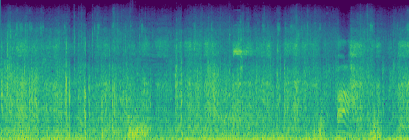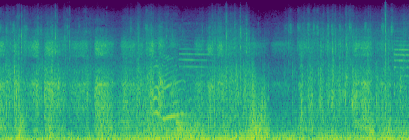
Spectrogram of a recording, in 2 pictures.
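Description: Downhill mountain bike ridden at race speed over dry dirt, heard from a camera on the bike: wind rushing over the microphone, tyres scrabbling and rattling over the ground with frequent knocks from the bike, and spectators shouting as it passes.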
